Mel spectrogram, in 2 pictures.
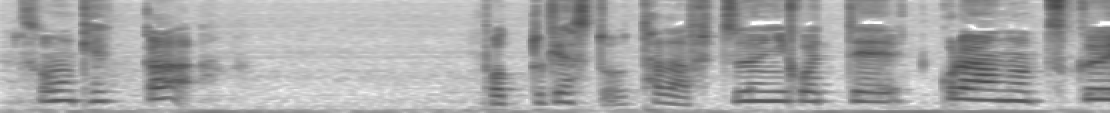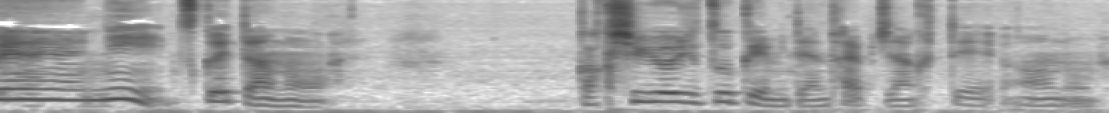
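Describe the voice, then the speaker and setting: A woman talking casually into a phone on a low table at home, her voice high, clear and carrying. She rambles through her thoughts with plenty of fillers and asides. Her pitch moves lively and widely as she talks. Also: normal speed. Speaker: podcast host. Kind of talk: casual solo podcast talk. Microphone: iPhone on a low table.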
